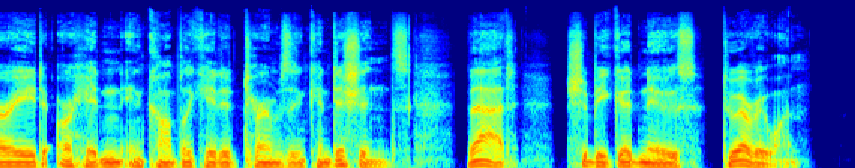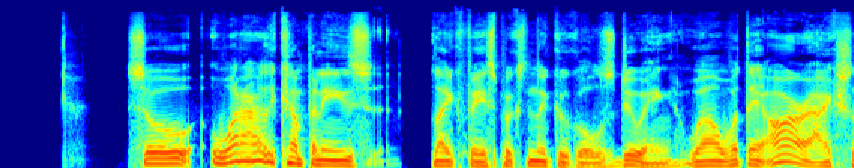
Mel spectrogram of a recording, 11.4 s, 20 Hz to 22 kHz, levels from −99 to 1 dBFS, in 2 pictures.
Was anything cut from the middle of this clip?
no; 0 cuts

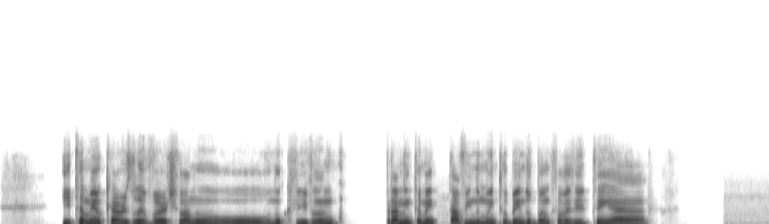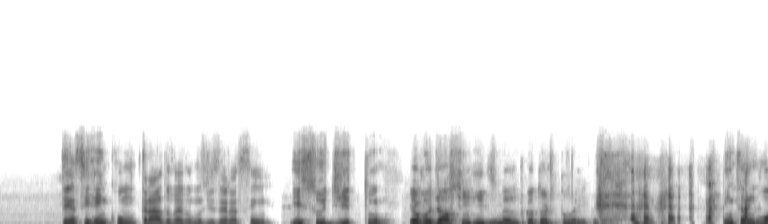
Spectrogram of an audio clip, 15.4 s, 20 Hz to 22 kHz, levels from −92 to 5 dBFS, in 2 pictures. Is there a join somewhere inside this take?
yes; 3 cuts; at 4.3 s, 10.5 s, 11.7 s

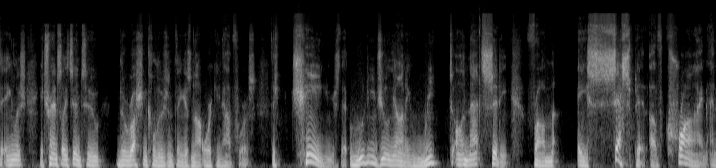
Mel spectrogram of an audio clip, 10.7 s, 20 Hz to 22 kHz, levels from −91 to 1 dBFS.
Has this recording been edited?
yes; 1 cut; at 4.0 s

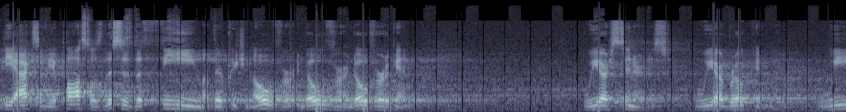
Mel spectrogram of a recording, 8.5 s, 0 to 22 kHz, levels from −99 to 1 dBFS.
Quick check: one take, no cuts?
yes; 0 cuts

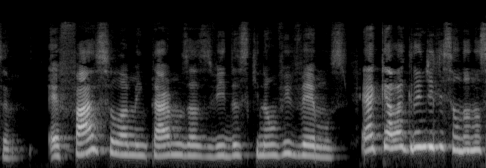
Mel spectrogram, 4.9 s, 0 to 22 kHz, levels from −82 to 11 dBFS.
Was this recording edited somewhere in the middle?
yes; 1 cut; at 3.6 s

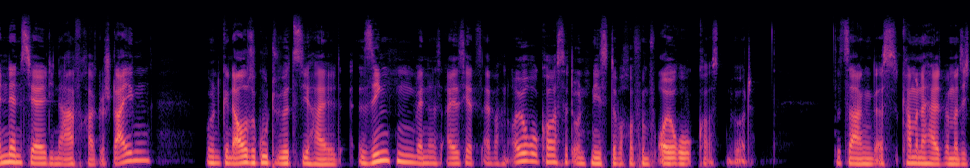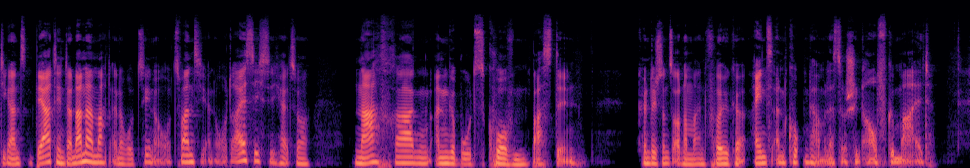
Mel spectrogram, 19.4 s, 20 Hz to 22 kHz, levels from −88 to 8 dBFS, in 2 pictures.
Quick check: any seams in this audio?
no; 0 cuts

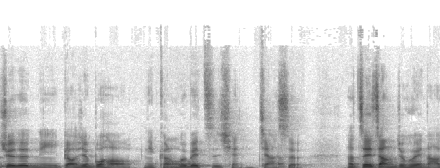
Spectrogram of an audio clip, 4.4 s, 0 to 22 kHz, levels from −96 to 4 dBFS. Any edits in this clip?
no; 0 cuts

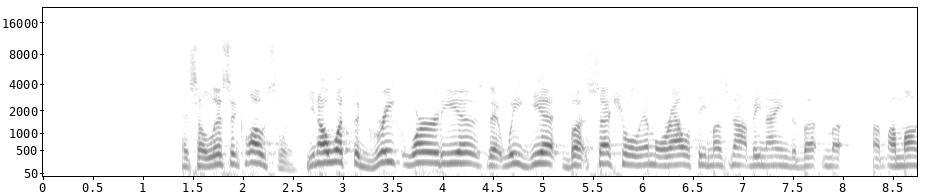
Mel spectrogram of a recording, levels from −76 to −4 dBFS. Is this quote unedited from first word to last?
no; 2 cuts; at 1.3 s, 2.5 s

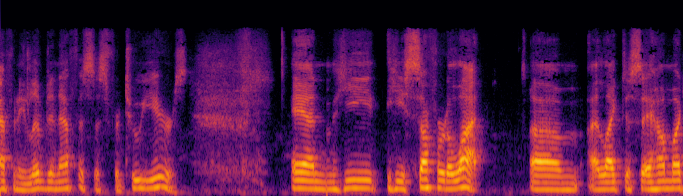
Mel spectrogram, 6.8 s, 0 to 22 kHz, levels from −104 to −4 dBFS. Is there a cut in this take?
yes; 1 cut; at 3.3 s

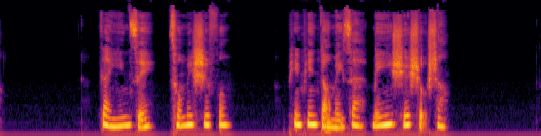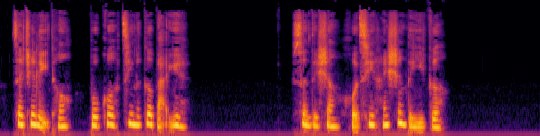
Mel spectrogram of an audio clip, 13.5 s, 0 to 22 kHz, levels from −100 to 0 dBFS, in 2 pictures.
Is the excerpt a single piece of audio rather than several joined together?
no; 1 cut; at 3.4 s

